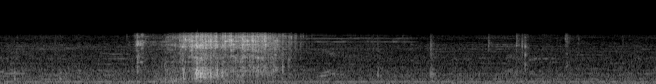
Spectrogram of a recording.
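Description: Self-serve soda fountain dispensing into a cup: a click, then a loud noisy burst lasting about a second, over a steady low hum.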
